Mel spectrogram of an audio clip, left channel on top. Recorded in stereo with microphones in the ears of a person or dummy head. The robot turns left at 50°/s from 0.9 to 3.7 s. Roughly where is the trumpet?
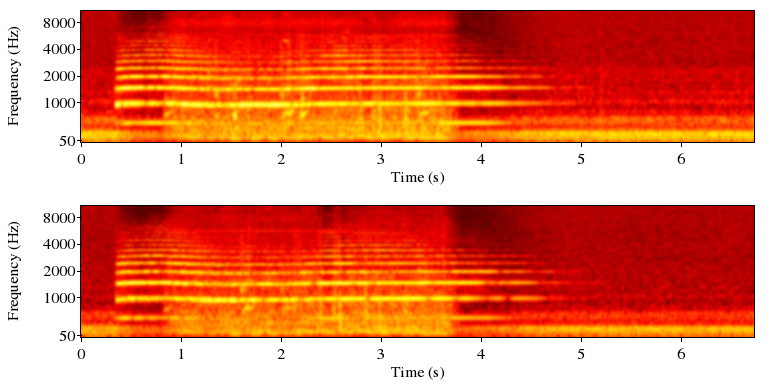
Behind left.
